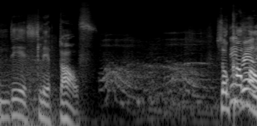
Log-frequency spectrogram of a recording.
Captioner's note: audience exclaims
